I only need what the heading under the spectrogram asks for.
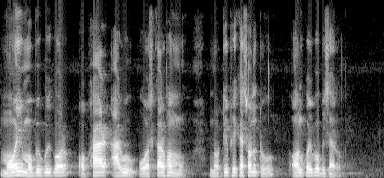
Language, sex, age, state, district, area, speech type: Assamese, male, 60+, Assam, Biswanath, rural, read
